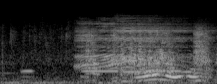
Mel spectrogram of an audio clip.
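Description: Domestic geese honking at close range, starting about a third of the way in and continuing loudly to the end.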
